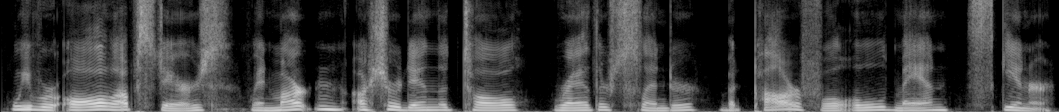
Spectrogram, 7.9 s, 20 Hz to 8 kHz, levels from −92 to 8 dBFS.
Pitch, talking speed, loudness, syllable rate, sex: 190 Hz, 130 wpm, -17 LUFS, 3.7 syllables/s, female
